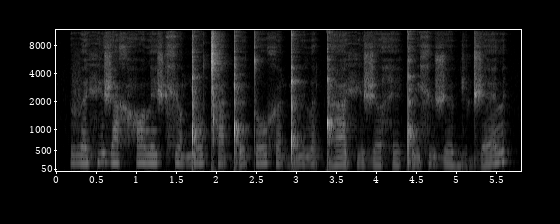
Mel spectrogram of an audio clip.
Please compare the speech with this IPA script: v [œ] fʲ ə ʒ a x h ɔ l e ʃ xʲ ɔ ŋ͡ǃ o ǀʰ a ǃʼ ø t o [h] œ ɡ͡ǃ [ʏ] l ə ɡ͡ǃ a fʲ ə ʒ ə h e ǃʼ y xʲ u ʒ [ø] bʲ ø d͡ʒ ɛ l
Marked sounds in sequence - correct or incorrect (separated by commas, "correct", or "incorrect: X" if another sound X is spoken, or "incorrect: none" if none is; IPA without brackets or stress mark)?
incorrect: ɛ, incorrect: x, incorrect: y, correct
